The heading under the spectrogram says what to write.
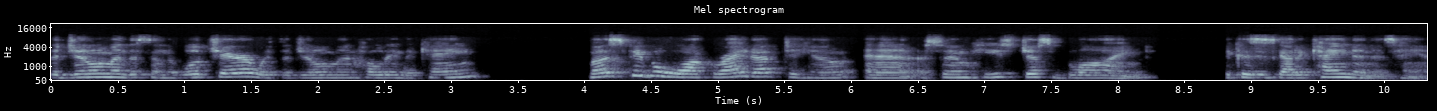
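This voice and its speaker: With an Arkansas accent, the speaker sounds somewhat breathy, moving at a moderate pace with ordinary pitch variation. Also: woman. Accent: Southern US (Arkansas). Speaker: company CEO presenting on deaf accessibility. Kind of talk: webinar presentation. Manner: stutter; casual, conversational.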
